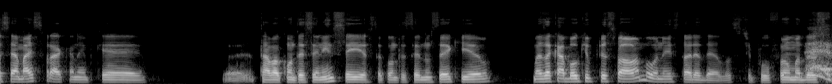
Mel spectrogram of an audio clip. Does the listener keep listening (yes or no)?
no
